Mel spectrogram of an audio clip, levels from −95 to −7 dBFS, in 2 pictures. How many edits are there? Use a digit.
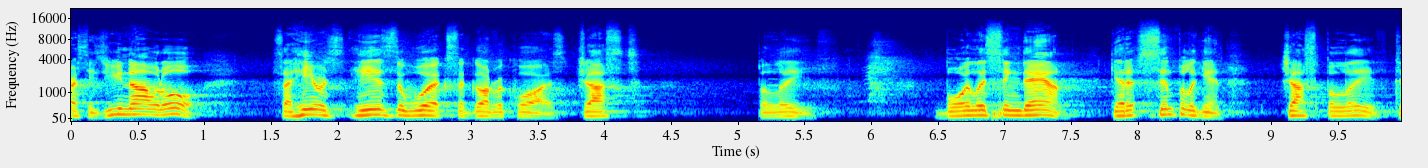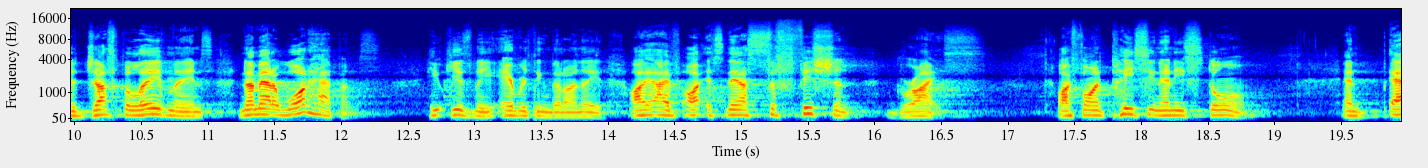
1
